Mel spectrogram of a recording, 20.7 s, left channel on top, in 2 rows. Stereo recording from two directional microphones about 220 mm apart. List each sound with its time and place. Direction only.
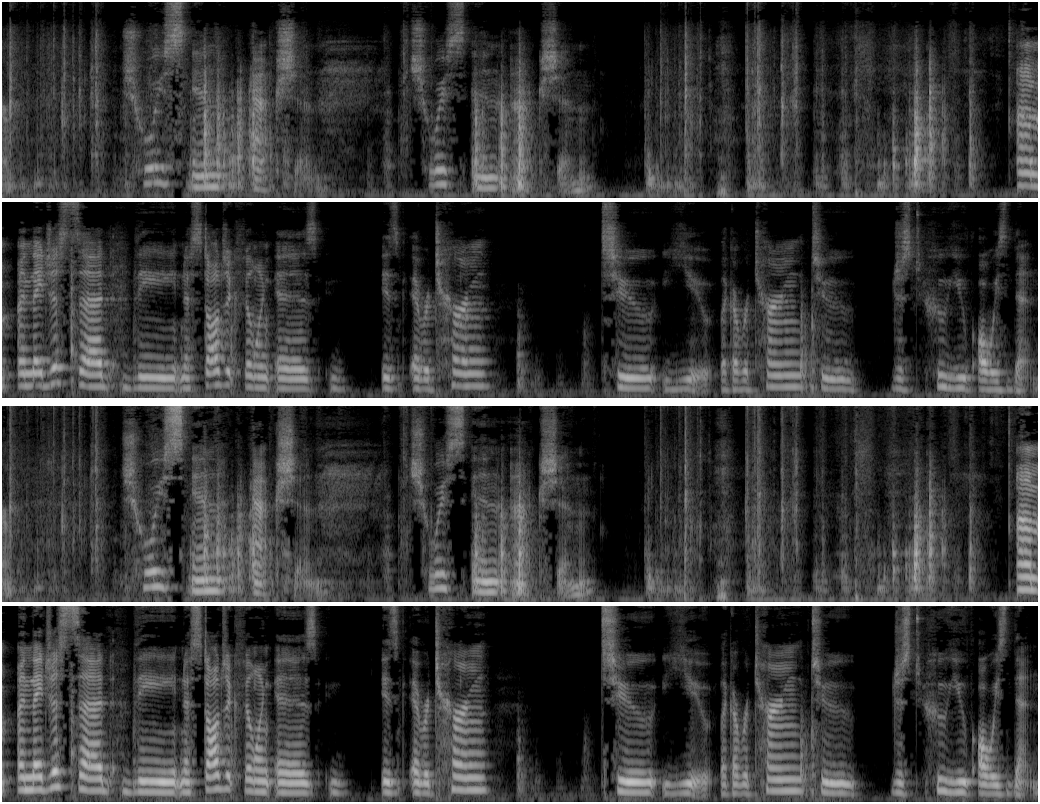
1.2 s speech: 40° right (ahead or behind)
7.4 s typewriter: 5° right (ahead or behind)
10.0 s speech: 40° right (ahead or behind)
16.3 s speech: 40° right (ahead or behind)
